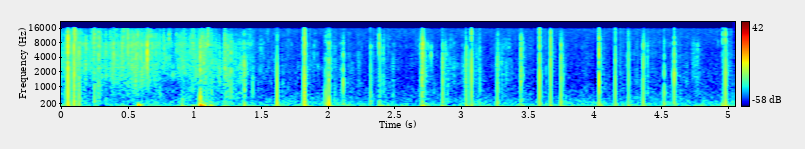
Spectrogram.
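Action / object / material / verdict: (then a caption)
scrape / foil tea pouch with paper label / foil / none. Long painted nails scratch and crinkle a green foil tea pouch with a paper label, making a dense run of sharp, bright crackles and crisp ticks. Rustling fills the gaps, and each snap stops almost instantly.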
